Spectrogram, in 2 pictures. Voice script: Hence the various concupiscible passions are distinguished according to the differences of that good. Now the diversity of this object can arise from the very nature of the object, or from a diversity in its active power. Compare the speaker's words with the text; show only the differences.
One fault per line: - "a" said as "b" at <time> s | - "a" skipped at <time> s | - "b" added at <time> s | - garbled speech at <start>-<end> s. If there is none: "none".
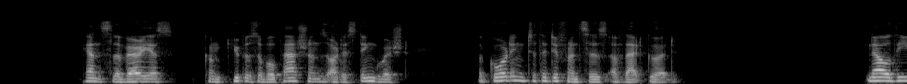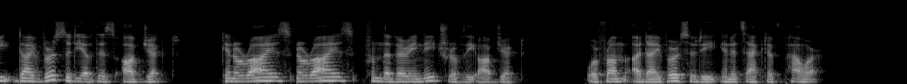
- "arise" added at 12.1 s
